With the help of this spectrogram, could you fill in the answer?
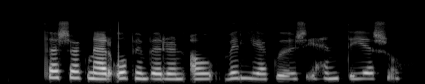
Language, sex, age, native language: Icelandic, female, 18-19, Icelandic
